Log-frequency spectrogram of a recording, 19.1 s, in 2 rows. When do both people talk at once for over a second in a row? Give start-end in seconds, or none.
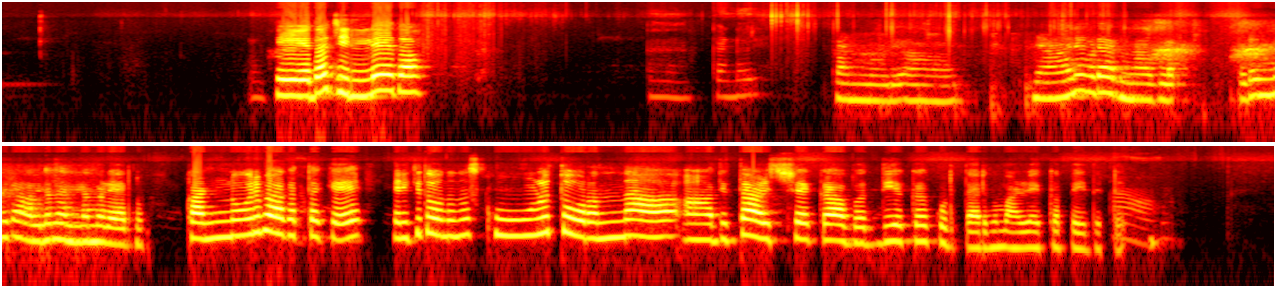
none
